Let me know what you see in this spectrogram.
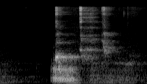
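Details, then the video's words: Hungry newborn baby monkey in a room, crying for milk while its caretaker prepares a bottle; a short sharp squeal with a brief whistled tone, followed by two quick rasping bursts. "Very hu ng ry when I woke up, the sweet voice of a newborn baby monkey was heard again"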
